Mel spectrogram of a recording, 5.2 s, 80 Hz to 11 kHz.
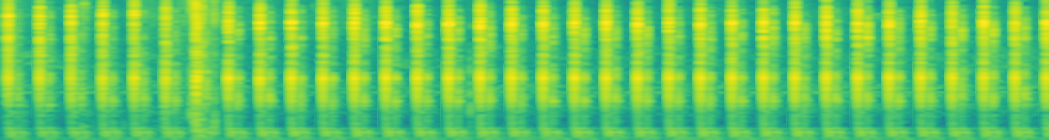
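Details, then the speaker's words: New Vevor Chinese diesel heater being primed for the first time after holding the down key for 7 seconds. The dosing pump gives crisp, even ticks about 1.5 per second, quieter than expected, with nothing else running. Normal fuel pump priming. "That ticking ain't bad. I thought a lot of videos it sounds like it's just crazy loud."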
